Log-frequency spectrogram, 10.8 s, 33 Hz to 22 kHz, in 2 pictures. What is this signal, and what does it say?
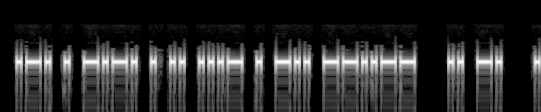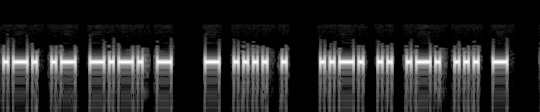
Morse code, heard as a keyed tone, about 25 wpm, 600 Hz. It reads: RECEIVED, IN FACT THE FIRST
